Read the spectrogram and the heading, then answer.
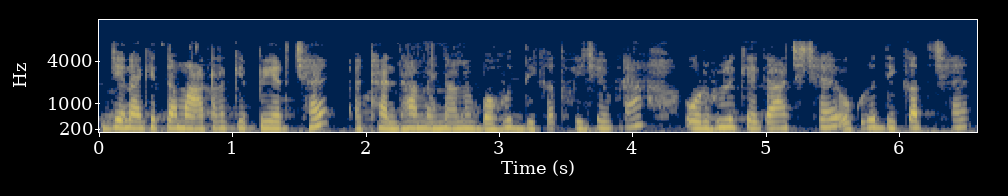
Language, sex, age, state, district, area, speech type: Maithili, female, 45-60, Bihar, Muzaffarpur, rural, spontaneous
